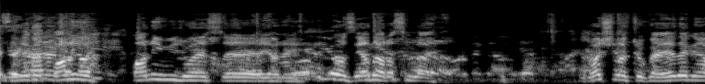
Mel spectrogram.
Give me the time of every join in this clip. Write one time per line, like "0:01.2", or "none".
none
